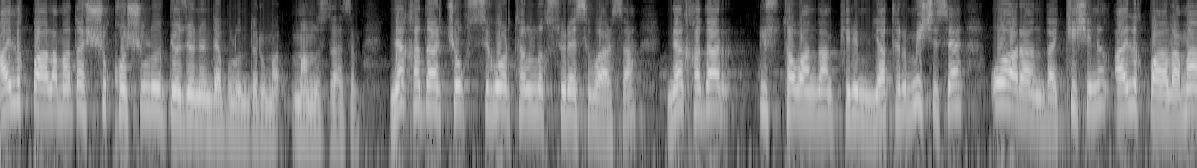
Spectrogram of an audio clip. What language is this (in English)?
Turkish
